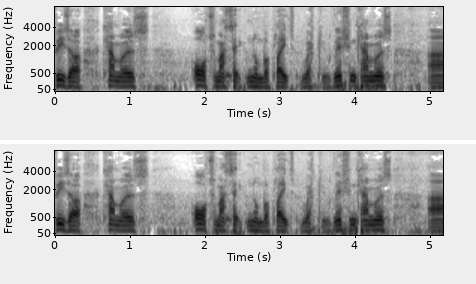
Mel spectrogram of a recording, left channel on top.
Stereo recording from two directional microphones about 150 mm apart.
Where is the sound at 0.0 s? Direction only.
25° left (ahead or behind).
